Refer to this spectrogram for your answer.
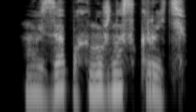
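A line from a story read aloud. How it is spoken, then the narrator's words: Through gritted teeth. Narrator (Russian): сквозь зубы процедила Маяри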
